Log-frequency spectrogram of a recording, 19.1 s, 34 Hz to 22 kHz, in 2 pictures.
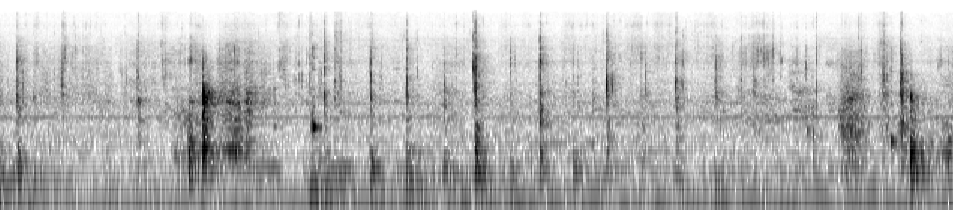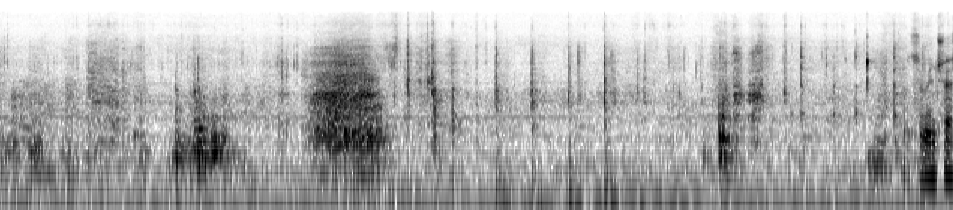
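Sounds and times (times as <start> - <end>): brush working resin: 0.0 - 19.0
rasping scrape: 1.9 - 2.8, 9.4 - 13.6, 16.6 - 18.7.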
